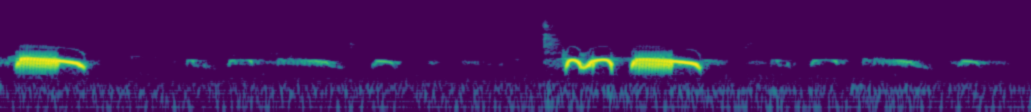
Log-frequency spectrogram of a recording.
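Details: Spotted dove kept as a decoy to call in wild doves: a long falling coo, then a later pair of short looping hoots and another drawn-out coo, with faint scattered murmurs between.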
